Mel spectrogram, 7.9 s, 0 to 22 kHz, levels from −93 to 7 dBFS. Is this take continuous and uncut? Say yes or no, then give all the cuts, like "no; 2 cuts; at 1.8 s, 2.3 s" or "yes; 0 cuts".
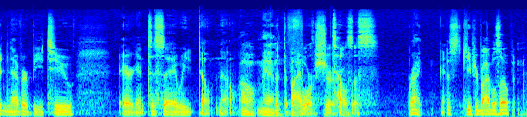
yes; 0 cuts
